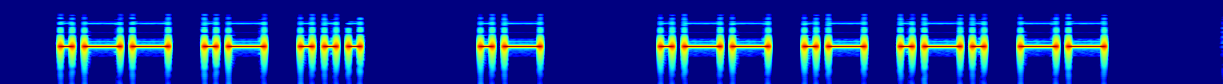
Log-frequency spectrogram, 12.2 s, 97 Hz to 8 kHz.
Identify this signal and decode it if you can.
Morse code, heard as a keyed tone, about 10 wpm, 700 Hz. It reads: WAS A WARM
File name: Book One / 01-Chapter 1 - 10 WPM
